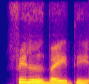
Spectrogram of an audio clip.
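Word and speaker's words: في البيت: in the house okay look at the pronunciation when you recite it or when you read it alone it is fee but when you connected with Al then yeah is not pronounced it becomes filled philbathi as you can see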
